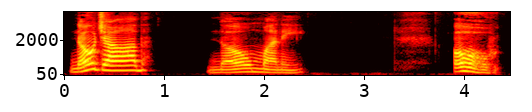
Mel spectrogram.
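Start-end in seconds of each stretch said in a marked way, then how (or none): 3.9-4.4 sighing. A narrator's reading. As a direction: let it out as a weary sigh. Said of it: "he sighed to himself".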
